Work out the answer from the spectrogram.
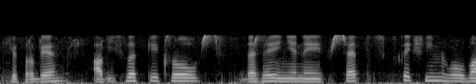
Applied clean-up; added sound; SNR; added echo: neural separator model SepFormer WHAM!.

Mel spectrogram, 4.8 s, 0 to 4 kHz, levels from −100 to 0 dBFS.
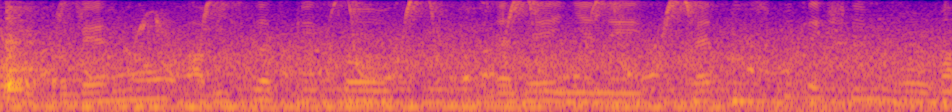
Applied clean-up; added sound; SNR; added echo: none; Squeak; -4 dB; none.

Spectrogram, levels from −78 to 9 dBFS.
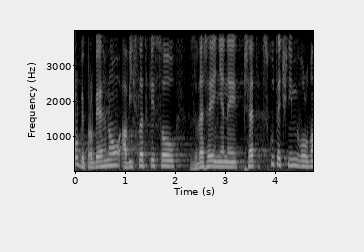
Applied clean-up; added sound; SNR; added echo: none; none; none; none.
